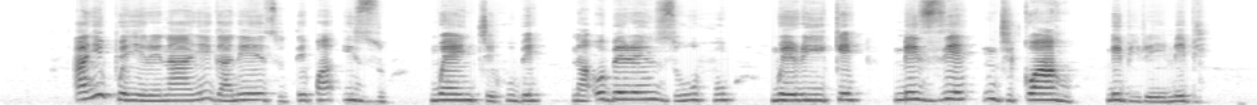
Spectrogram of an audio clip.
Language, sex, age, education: Igbo, female, 30-45, tertiary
